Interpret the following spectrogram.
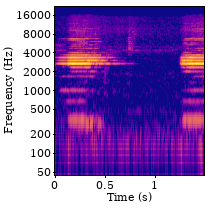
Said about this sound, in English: There's a car alarm going out outside my gym right now.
